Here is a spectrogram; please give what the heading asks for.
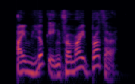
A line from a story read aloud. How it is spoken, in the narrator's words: said Tiffany sharply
